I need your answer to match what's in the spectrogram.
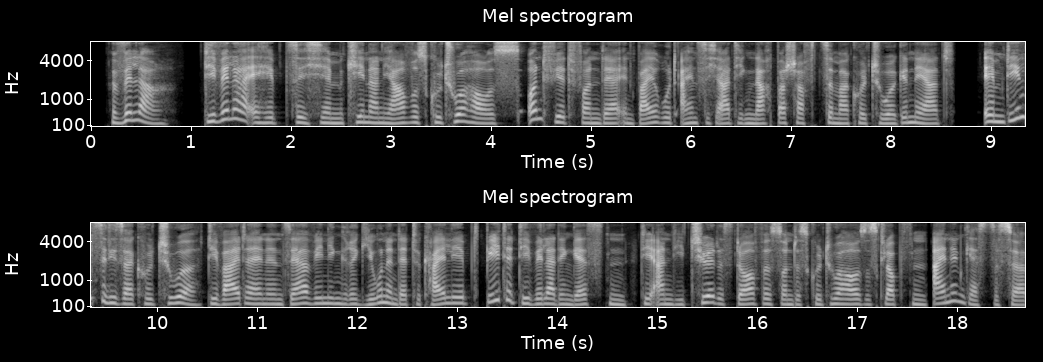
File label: deutsch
